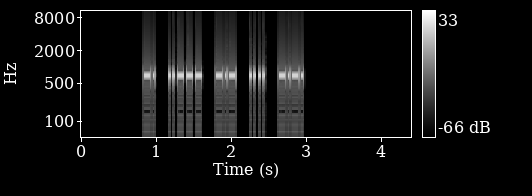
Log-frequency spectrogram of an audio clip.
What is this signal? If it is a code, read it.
Morse code, heard as a keyed tone, about 40 wpm, spaced as for 29 wpm, 700 Hz. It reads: N2KHC
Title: USA Call Signs - 2x Character Spacing - 40wpm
